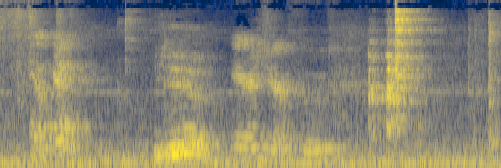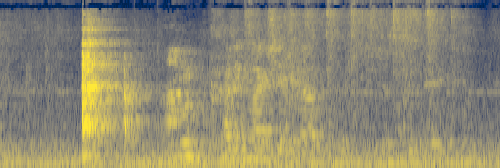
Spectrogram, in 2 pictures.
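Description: Dishes and cutlery clinking on a kitchen counter as dinner is served, with a light clink about four seconds in and a sharp clatter of a plate set down about six seconds in.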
